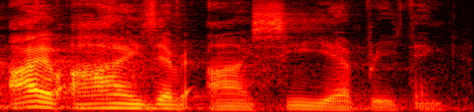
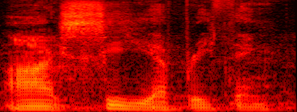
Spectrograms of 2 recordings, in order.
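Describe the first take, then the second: First: Much lower, softer, ominous all-seeing voice; ominous king. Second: Much lower and softer, mock-ominous "I see everything"; spooky parent line. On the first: Retold or imitated. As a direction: drop low and quiet, like a king who sees everything. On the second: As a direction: play the all-knowing parent, low and hushed. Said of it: "I tell my kids when they say".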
